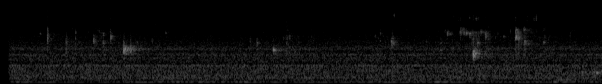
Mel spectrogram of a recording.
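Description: Water from a plastic bottle trickling and dripping onto a phone's glass screen and into a plastic tub. It is faint, with scattered separate drips and small splashes, the clearest about a second in and again near five seconds.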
